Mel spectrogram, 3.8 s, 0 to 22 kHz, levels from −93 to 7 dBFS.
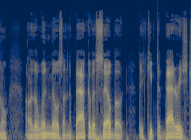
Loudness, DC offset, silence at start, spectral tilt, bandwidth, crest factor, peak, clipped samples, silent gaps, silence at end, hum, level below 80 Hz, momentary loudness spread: -23 LUFS; under 0.1%; 0 s; -6 dB/octave; 15.5 kHz; 18 dB; -4 dBFS; under 0.1%; none; 0 s; none; -36 dBFS; 14 LU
